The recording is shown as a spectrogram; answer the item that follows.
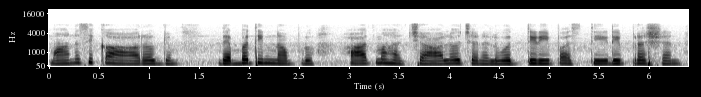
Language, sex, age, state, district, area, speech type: Telugu, female, 18-30, Andhra Pradesh, Nellore, rural, spontaneous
